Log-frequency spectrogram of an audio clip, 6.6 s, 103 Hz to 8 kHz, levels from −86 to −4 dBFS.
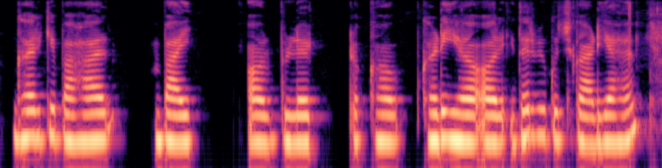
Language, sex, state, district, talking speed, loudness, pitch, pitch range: Hindi, female, Jharkhand, Deoghar, 145 wpm, -16 LUFS, 210 Hz, 205-220 Hz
